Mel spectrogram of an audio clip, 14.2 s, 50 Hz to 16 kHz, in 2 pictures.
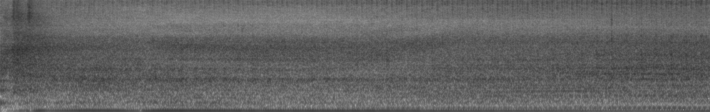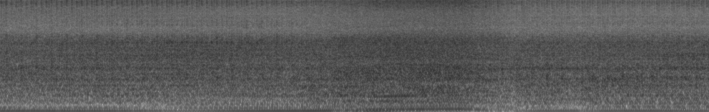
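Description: Ram 3500 dually pickup's engine starting right up and settling into a smooth, steady idle. About ten seconds in, the idle briefly rises a little, then settles back.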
